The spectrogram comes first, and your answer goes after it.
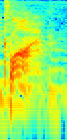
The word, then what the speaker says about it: climb: For example, the silent B when it's after M, like in climb.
